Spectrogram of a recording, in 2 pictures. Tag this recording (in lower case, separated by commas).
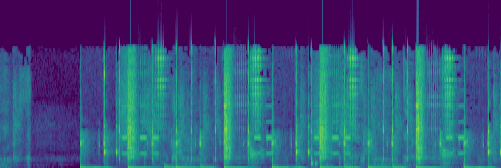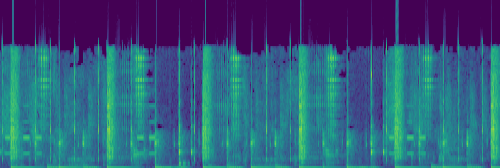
tick-tock, music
